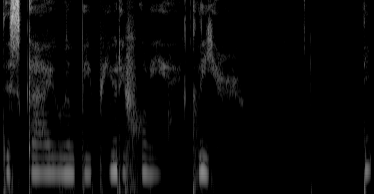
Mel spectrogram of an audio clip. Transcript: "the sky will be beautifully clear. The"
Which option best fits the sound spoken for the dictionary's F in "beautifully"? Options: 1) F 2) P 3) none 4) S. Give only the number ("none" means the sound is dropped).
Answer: 1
